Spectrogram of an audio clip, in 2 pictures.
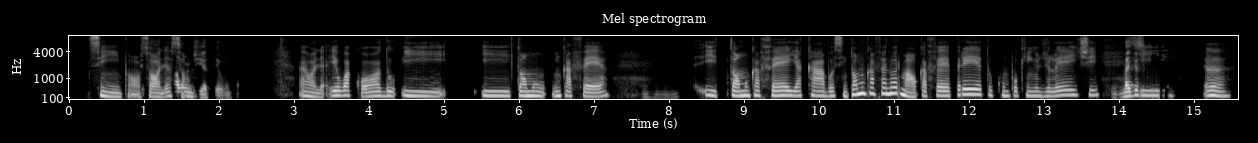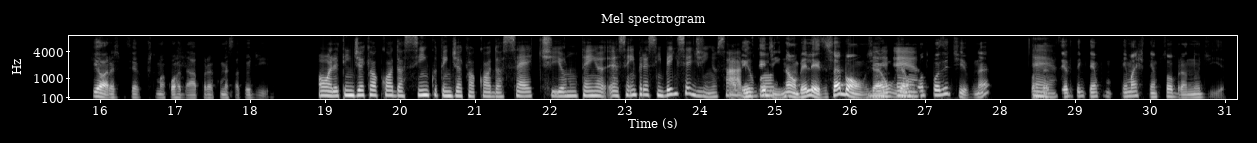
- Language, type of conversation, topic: Portuguese, advice, Como posso lidar com recaídas frequentes em hábitos que quero mudar?
- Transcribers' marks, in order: other background noise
